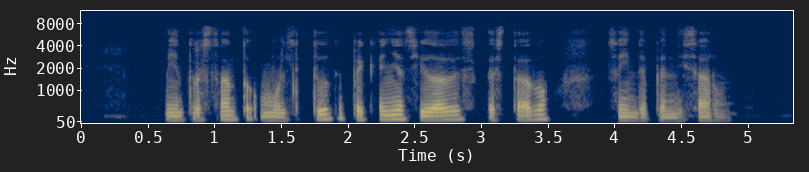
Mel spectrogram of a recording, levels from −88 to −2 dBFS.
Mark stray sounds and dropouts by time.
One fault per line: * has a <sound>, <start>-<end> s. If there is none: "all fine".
all fine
